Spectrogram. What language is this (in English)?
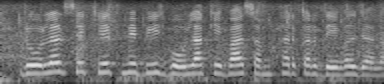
Bhojpuri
